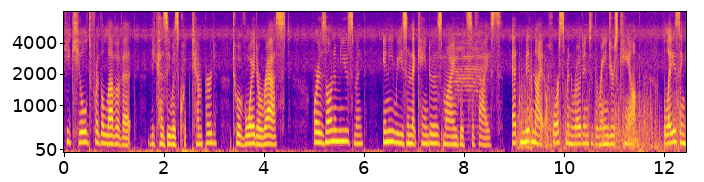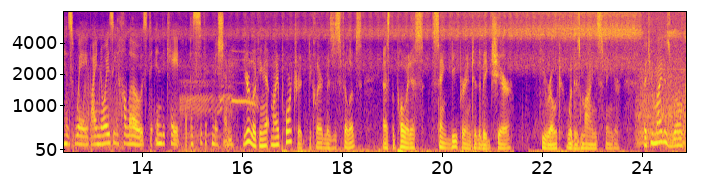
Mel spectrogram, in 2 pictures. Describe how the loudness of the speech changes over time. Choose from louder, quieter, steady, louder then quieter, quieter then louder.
steady.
